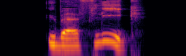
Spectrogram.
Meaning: singular imperative of überfliegen
- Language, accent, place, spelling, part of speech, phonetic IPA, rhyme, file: German, Germany, Berlin, überflieg, verb, [ˌyːbɐˈfliːk], -iːk, De-überflieg.ogg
